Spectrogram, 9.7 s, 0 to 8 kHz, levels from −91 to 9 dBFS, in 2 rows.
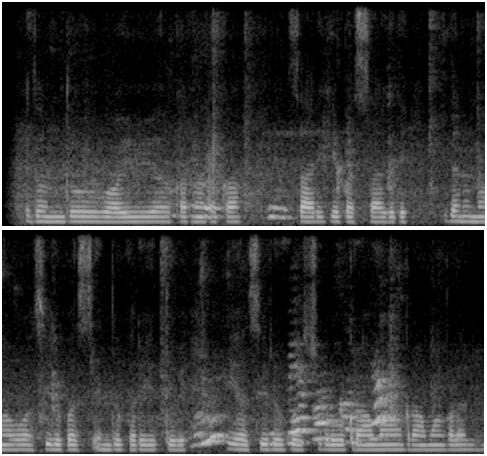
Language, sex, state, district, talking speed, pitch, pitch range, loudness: Kannada, female, Karnataka, Raichur, 105 wpm, 175 Hz, 170-175 Hz, -25 LUFS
